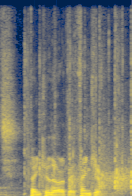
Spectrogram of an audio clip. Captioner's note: applause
